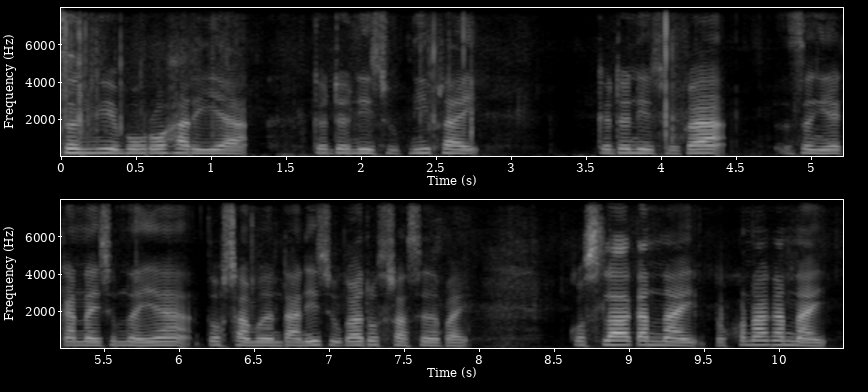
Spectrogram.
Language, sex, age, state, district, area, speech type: Bodo, female, 60+, Assam, Chirang, rural, spontaneous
